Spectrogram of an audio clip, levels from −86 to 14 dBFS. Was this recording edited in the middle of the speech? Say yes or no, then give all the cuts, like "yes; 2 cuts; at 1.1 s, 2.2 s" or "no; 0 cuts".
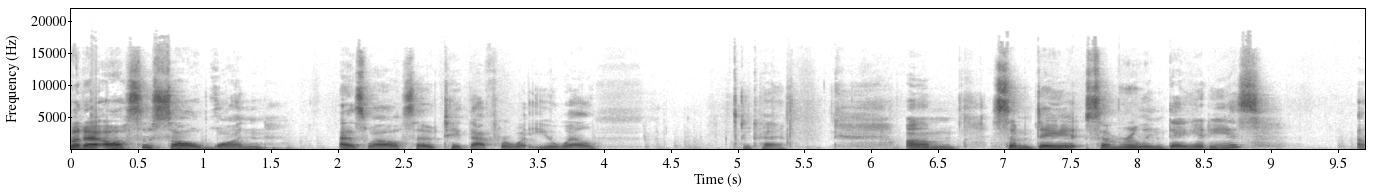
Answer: no; 0 cuts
